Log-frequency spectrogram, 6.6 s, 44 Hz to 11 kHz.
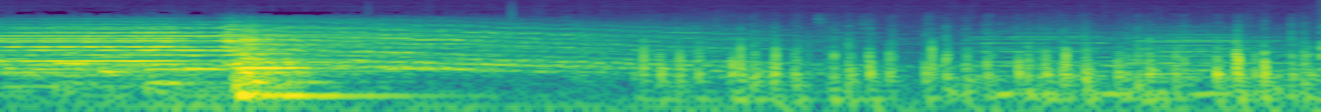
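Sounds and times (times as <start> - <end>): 
sustained swell of music: 0.0 - 6.5
several horses galloping: 2.0 - 6.5.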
